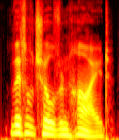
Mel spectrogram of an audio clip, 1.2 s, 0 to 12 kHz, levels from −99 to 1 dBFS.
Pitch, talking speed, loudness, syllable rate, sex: 145 Hz, 150 wpm, -16 LUFS, 5.1 syllables/s, male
